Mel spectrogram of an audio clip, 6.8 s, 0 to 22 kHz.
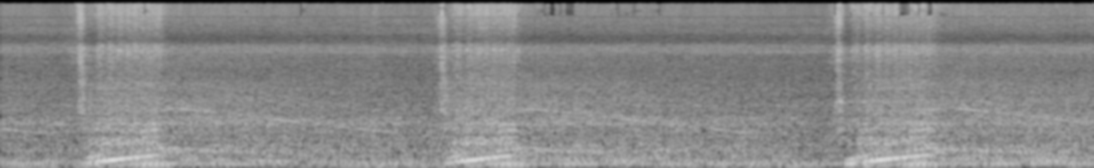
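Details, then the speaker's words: Old Dodge W300 Club Cab, previously missing on several cylinders and smoking, after regapping spark plugs: three revving blips with uneven idle between; still missing, owner suspects fouled plugs, plans road run or replacement. "Well, it still sounds like it's got a miss, so I'm gonna take it down the road and try to blow it out."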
